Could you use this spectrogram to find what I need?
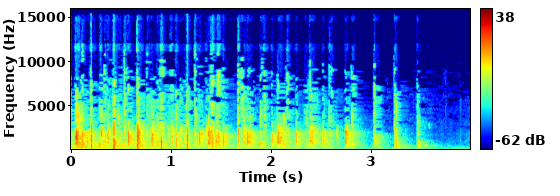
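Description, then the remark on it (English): A short round of scattered clapping from a small group at a Planning Commission meeting, honoring a founding council member, quick uneven claps that build briefly and then thin out and stop after a few seconds. “May we clap?”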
